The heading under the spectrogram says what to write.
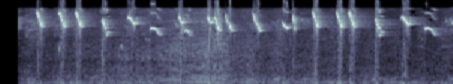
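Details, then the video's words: A creole canary (canario criollo) sings a rapid series of high, sharp chirps and short trills, about three notes a second, bright and piercing with slight variations; the audio is meant to excite other canaries. "AUDIO para ALEGRAR a nuestro CANARIOS CRIOLLO"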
